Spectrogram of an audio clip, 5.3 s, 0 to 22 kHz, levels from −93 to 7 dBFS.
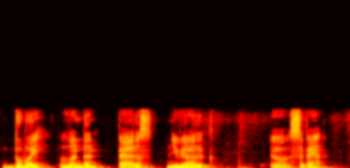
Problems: none marked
